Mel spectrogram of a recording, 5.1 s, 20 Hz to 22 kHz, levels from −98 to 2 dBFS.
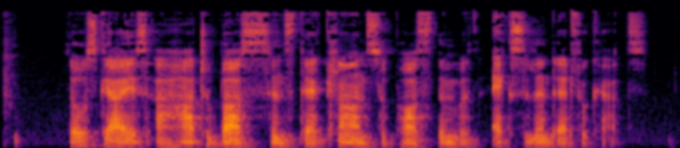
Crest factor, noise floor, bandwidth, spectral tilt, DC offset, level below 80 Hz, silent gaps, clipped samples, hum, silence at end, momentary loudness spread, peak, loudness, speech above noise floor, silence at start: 22 dB; -53 dBFS; 16.5 kHz; -3 dB/octave; under 0.1%; -64 dBFS; none; under 0.1%; none; 0.25 s; 12 LU; -6 dBFS; -27 LUFS; 25 dB; 0.05 s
